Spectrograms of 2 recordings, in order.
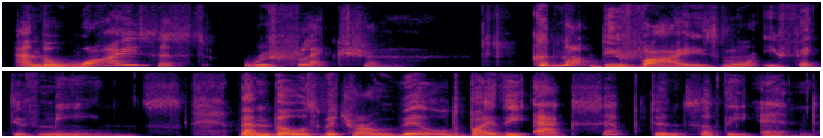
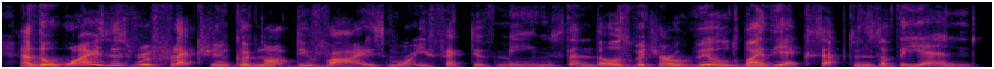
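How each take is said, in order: First: It is said slowly. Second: It is said at normal speed.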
